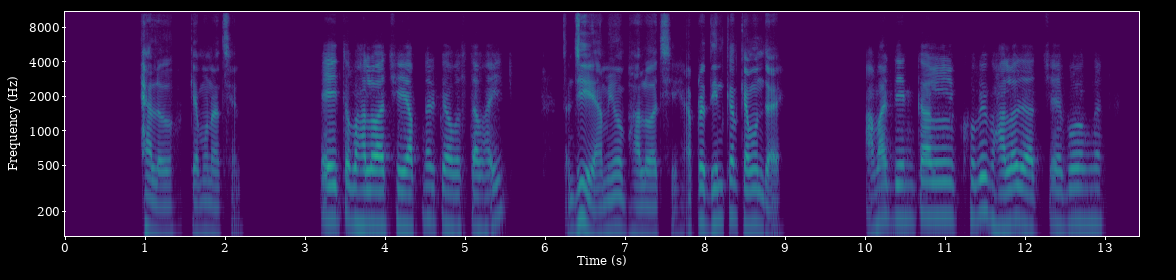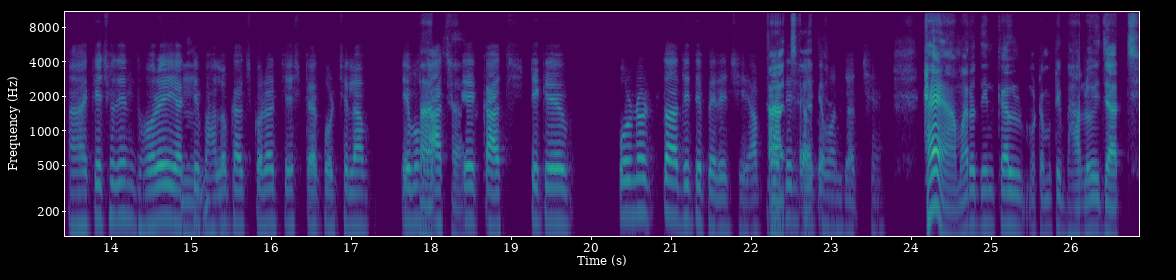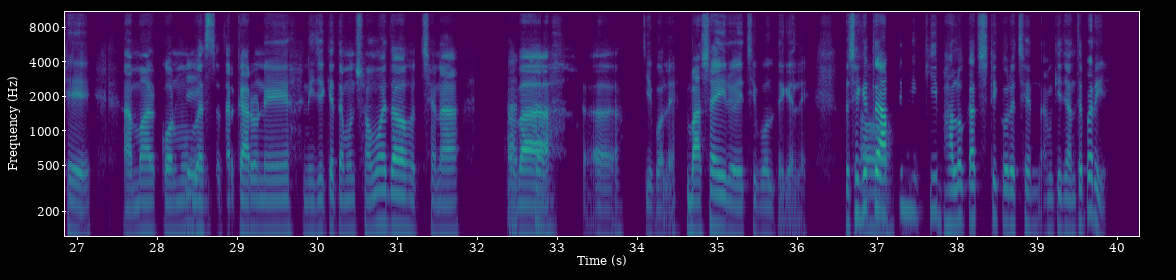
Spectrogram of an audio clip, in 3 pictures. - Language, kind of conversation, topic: Bengali, unstructured, আপনার কি মনে হয়, সমাজে সবাই কি সমান সুযোগ পায়?
- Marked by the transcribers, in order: tapping; other background noise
